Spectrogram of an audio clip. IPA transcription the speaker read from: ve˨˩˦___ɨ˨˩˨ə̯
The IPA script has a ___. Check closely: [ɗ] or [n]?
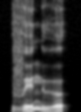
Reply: n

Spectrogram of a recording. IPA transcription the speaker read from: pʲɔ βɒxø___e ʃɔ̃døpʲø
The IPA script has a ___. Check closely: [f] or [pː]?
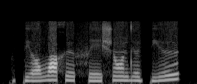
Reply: f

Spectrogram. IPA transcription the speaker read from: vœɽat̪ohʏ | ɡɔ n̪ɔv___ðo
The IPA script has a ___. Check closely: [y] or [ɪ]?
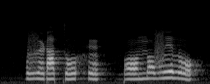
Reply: ɪ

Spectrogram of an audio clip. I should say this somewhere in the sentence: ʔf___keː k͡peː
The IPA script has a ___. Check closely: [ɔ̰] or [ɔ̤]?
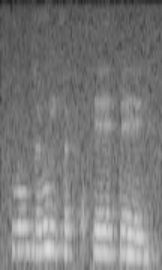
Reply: ɔ̰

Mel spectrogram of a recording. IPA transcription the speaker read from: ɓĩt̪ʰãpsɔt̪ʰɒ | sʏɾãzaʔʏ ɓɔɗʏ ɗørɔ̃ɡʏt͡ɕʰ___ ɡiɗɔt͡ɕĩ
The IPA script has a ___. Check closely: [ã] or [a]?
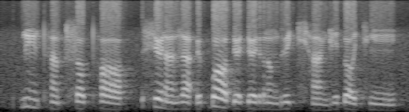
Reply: ã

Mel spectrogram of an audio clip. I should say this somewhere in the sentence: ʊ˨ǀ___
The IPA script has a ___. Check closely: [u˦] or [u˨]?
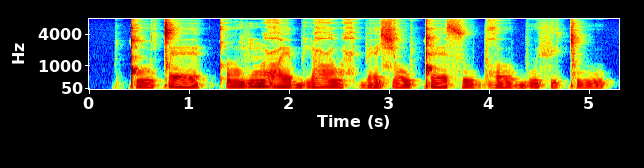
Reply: u˨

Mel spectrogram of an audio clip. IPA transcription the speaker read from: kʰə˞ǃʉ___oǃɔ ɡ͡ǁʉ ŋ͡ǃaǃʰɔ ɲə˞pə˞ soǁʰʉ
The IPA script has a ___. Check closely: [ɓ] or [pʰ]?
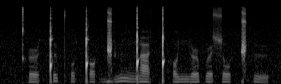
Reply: pʰ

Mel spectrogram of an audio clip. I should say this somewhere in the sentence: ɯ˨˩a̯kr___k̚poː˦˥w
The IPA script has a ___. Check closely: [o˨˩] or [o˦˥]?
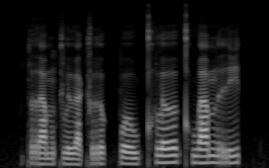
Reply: o˦˥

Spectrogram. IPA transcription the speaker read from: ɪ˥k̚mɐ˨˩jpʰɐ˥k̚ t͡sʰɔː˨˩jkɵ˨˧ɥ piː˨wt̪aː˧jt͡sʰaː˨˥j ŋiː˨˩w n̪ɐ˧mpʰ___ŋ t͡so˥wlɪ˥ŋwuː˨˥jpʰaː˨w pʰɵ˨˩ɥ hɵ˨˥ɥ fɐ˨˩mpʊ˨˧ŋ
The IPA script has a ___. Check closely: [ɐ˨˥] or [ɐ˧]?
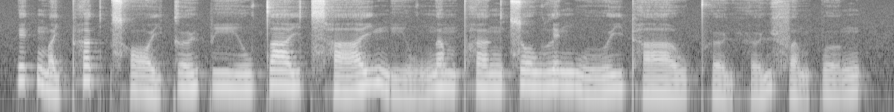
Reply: ɐ˧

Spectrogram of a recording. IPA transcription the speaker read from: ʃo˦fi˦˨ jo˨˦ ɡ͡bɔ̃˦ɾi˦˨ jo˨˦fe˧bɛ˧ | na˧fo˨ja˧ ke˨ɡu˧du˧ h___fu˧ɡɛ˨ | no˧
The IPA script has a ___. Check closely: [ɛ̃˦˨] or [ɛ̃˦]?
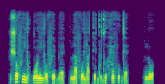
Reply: ɛ̃˦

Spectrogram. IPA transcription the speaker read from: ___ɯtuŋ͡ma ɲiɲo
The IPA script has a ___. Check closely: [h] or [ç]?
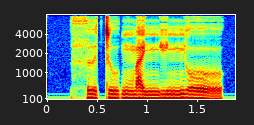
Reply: h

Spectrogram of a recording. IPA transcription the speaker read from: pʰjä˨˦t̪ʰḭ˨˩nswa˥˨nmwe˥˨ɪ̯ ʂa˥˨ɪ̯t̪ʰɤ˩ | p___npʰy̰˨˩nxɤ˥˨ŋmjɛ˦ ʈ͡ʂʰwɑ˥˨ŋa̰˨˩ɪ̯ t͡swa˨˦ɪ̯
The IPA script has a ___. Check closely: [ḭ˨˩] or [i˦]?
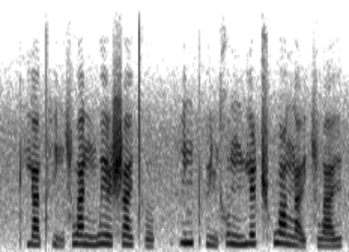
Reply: i˦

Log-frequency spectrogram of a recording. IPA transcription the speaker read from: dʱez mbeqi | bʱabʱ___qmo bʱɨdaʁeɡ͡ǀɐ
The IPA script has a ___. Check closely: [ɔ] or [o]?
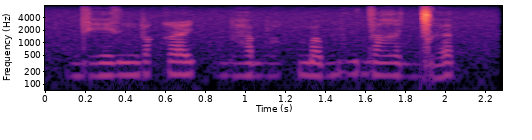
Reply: ɔ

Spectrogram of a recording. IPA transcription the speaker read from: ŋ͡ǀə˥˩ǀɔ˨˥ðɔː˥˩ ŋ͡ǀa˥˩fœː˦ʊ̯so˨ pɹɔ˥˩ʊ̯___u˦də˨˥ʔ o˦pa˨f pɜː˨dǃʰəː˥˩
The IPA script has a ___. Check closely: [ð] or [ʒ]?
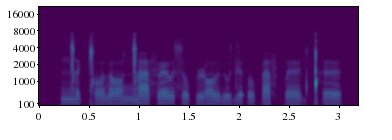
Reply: ð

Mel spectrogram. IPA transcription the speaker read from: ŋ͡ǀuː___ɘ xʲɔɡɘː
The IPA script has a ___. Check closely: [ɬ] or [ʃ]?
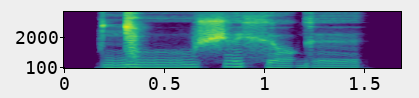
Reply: ʃ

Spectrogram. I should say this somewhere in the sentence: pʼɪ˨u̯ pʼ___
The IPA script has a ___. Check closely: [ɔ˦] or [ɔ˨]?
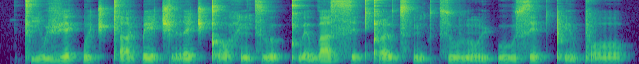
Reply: ɔ˦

